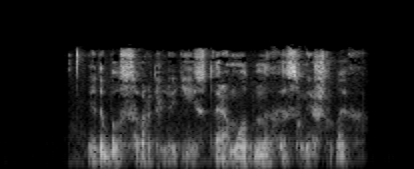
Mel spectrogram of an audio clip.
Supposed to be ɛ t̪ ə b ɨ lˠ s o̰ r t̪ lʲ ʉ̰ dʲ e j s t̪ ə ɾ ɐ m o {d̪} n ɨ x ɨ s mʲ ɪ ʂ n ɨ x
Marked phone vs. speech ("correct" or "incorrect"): correct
